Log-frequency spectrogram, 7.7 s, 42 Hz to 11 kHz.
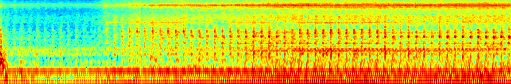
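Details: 2010 Subaru Impreza 2.5 non-turbo, 113,000 miles: engine run without oil, over 4 qts needed to reach dipstick, glittery oil; at idle a steady, hard metallic knock about three per second, crank looks wobbly. Bearing knock from oil starvation.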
